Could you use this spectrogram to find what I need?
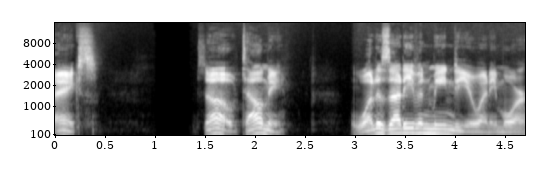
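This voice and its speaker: Putting on a raspy character voice, a man swings his pitch very widely around a medium register. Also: moderate pace. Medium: read story. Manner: weary, mutters.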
